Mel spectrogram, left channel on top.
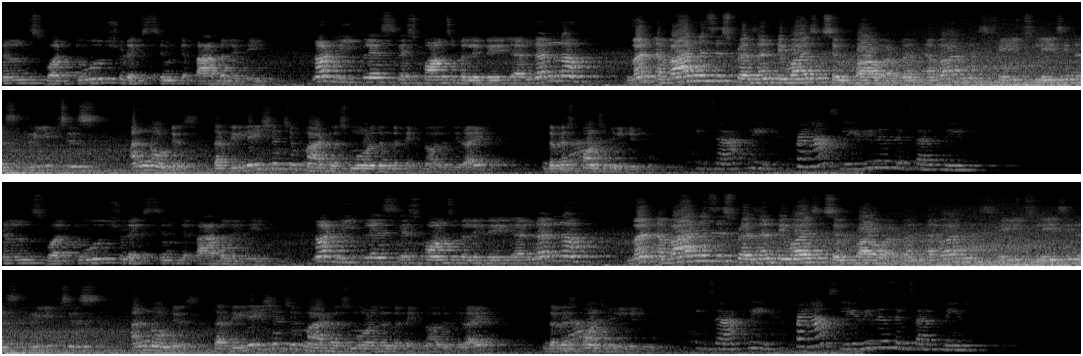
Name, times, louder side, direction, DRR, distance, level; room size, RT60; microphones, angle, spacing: voice 1, 0.0-2.6 3.1-5.8 6.2-11.7 12.1-15.6 16.2-17.1, left 1 dB, 55° left, -1 dB, 0.6 m, -29 dB
sound 1, 2.1-19.4, equal, ahead, 0.3 m, -38 dB
voice 2, 16.3-17.0 17.7-20.4, right 1 dB, 80° right, -7 dB, 1.0 m, -41 dB
2.4 x 2.0 x 2.5 m, 0.94 s
head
